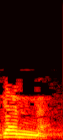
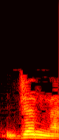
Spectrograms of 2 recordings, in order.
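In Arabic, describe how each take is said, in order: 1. يبدأ بصوت الجيم المعطشة (g). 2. يبدأ بصوت الجيم الناعمة (j).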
